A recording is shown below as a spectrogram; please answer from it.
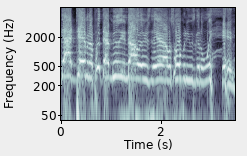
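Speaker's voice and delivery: high, loud griping as the voice; acted frustrated outburst. Booming voice regrets the million bet, frustrated mock outburst. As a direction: complain like a gambler who just lost. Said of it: "He's like".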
